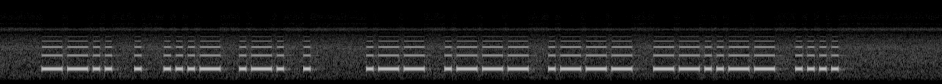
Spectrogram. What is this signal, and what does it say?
Morse code, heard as a keyed tone, hand-sent with a paddle, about 20 wpm, 730 Hz, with room echo. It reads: ZEVRE WJJ,H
